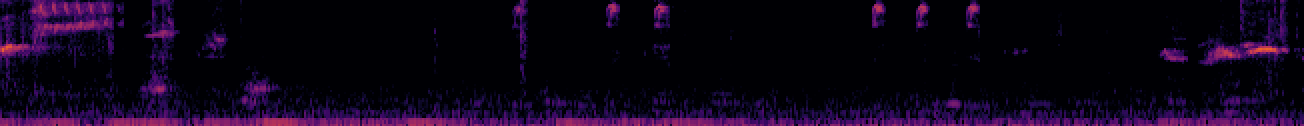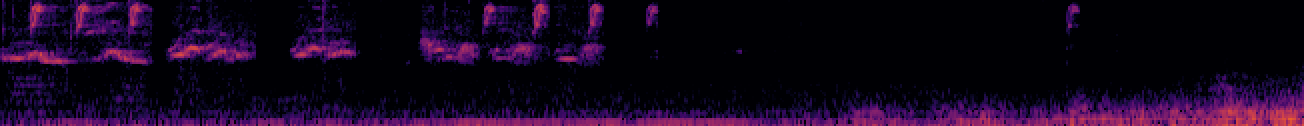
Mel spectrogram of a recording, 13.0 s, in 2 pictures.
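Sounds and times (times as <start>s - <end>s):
bird warbling song: 0.0s - 1.3s, 2.9s - 3.6s, 4.3s - 10.6s
birds chirping: 0.0s - 1.5s, 2.2s - 10.7s
low steady rumble: 7.7s - 13.0s.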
